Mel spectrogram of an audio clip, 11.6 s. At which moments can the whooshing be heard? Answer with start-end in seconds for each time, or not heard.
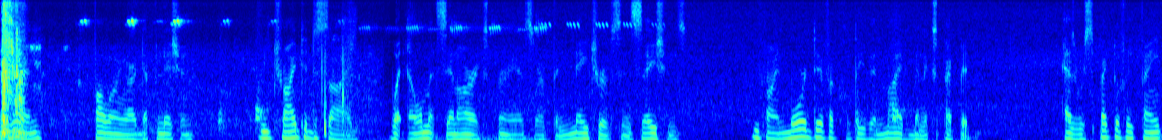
2.1-2.8, 8.5-9.2.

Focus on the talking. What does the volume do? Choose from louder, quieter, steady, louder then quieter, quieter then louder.
steady.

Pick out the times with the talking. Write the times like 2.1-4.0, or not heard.
0.0-11.5.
